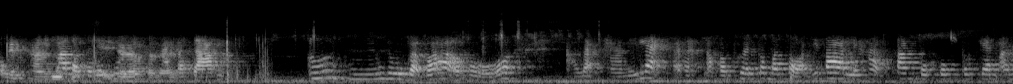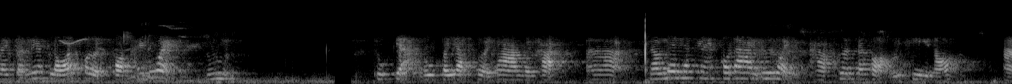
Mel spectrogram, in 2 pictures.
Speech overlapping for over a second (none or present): present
